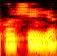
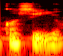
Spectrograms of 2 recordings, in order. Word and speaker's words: consiglio: Then another tip could be pronouncing yi as we pronounce LJ, yi. For example, consiglio, consiglio.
